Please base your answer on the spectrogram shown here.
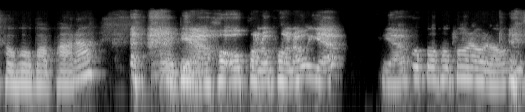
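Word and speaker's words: Hoʻoponopono: And of course, I know all about this word that I can't pronounce, Ho'oponopono. Yeah, Ho'oponopono.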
